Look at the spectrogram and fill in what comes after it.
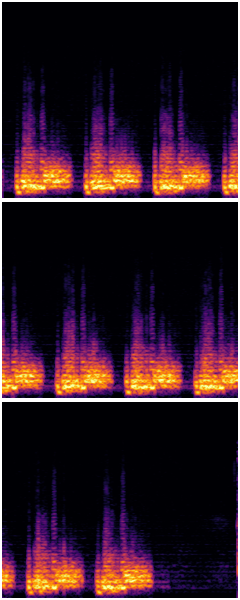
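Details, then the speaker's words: To-and-fro murmur with both systolic and diastolic components, contrasted with a pericardial rub: repeated long rushing murmurs about once a second, one in systole and one in diastole. "هسمعكم صوت حالة فيها both systolic and diastolic murmurs عشان تعرفوا الفرق بينها وبين الرب."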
